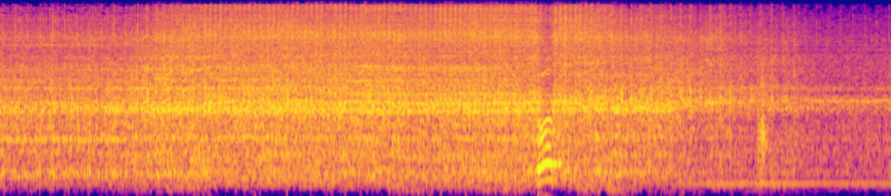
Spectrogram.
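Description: At a steady idle a fast, regular ticking of about four beats a second rides over the hum; the source is unclear.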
